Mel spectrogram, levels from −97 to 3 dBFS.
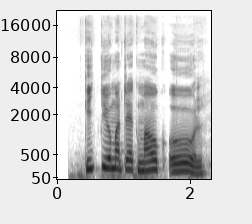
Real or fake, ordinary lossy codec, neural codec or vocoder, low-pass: real; none; none; 19.8 kHz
